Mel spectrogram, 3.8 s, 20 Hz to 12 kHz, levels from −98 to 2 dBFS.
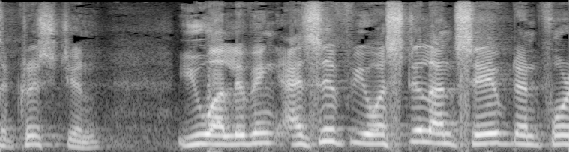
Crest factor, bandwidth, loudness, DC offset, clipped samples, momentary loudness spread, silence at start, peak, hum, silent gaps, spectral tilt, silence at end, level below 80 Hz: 10 dB; 12 kHz; -8 LUFS; under 0.1%; 2%; 11 LU; 0 s; 0 dBFS; none; none; -2 dB/octave; 0 s; -50 dBFS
